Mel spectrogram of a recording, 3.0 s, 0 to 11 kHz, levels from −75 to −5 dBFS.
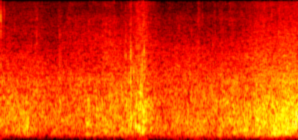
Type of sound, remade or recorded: recorded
